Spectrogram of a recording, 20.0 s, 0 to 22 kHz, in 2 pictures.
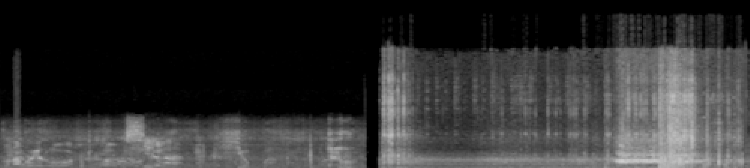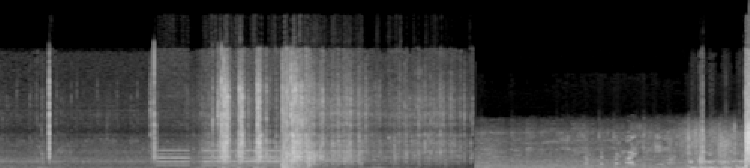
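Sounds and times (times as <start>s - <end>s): road noise: 0.0s - 20.0s
car crash: 5.1s - 16.4s, 19.2s - 20.0s
tyre squeal: 8.0s - 9.9s, 12.1s - 16.3s
car horn: 12.0s - 16.0s.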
